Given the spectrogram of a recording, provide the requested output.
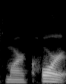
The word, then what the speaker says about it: Marquardt: and it said there's an R in there, so you have to pronounce the R. You don't pronounce the D at the end. You Uh-huh. just skip that and pronounce the T. And so that's why when I started practicing law, I told everybody it's Marquardt, like a quart of milk.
